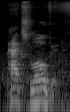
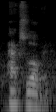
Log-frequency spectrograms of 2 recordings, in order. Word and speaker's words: Paxlovid: You may not have heard of it, but it's called Paxlovid. It does rhyme with COVID, yes.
